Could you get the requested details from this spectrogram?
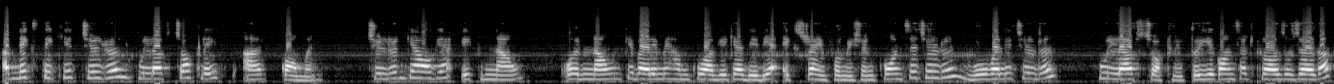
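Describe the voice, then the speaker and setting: An Indian woman teaches English grammar in a bilingual lesson, reading example sentences slowly and asking rhetorical questions. Her voice sits a little high and sounds husky. The recording is dry, with the mic set back from her. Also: darkish tone, dry recording, recorded from a distance, lo-fi sound. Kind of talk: bilingual classroom-style lesson.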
